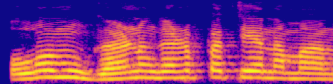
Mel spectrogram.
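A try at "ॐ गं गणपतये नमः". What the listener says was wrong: Om Gana Ganpate. Gana, but if on Ga you are giving the Anuswar, then it will be Gan. Yeah, on Ga it will actually be Gang, Anga sound, because the next letter Ganapate starts with Ga. So Ga comes in the Ka group.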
